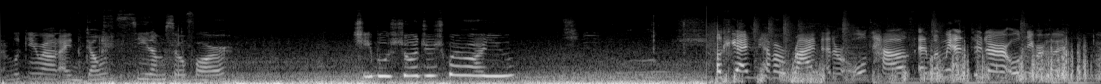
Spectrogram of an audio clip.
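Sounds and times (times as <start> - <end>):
road rumble inside moving car: 0.0 - 11.0.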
